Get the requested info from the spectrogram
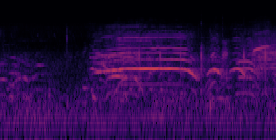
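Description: Men shouting on a cricket field: one long, high-pitched yell starting about a second and a half in and held for over a second, then shorter shouts. It is cheering for a hit that the umpire signals as a six.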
